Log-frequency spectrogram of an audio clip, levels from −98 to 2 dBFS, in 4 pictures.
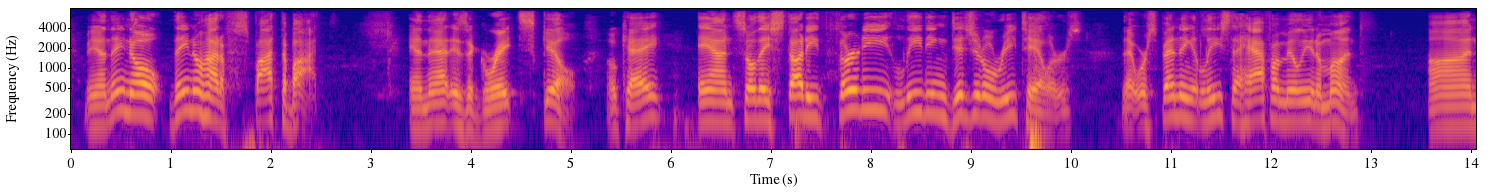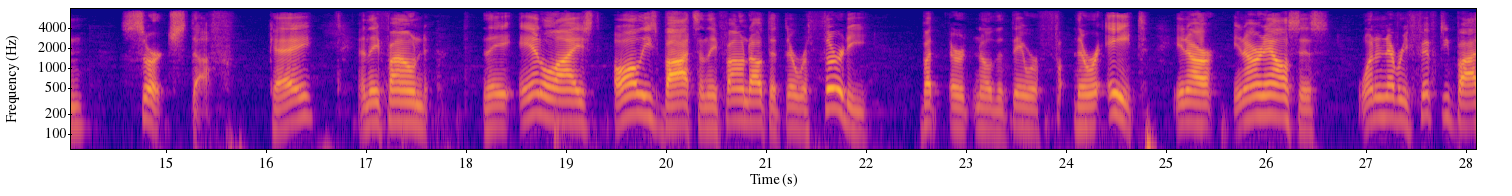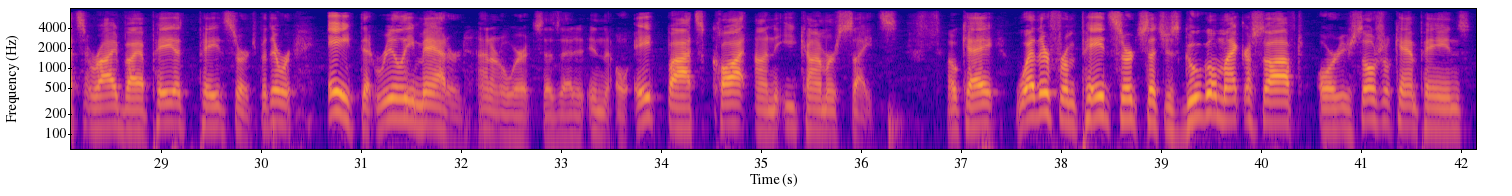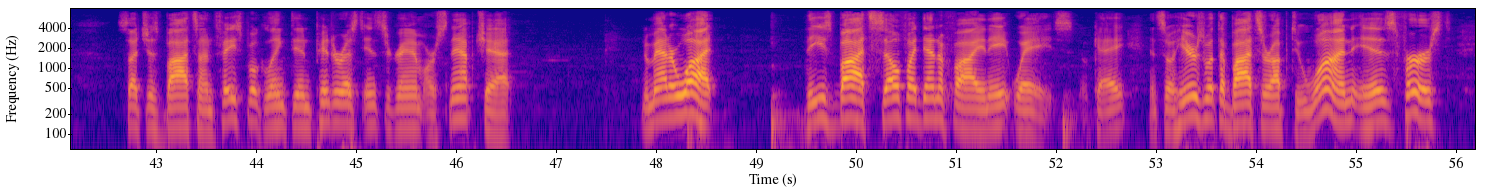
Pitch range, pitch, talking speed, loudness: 130-175 Hz, 150 Hz, 160 wpm, -24 LUFS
